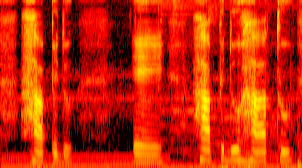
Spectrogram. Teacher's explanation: eu gravei com o meu sotaque que tem o som de respiração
